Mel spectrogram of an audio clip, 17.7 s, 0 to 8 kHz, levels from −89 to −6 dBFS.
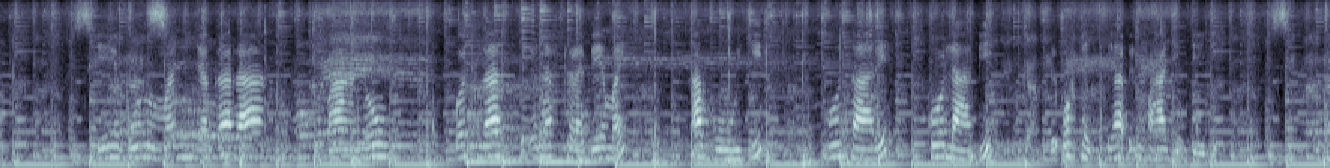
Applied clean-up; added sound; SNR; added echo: none; Guitar; 2 dB; none.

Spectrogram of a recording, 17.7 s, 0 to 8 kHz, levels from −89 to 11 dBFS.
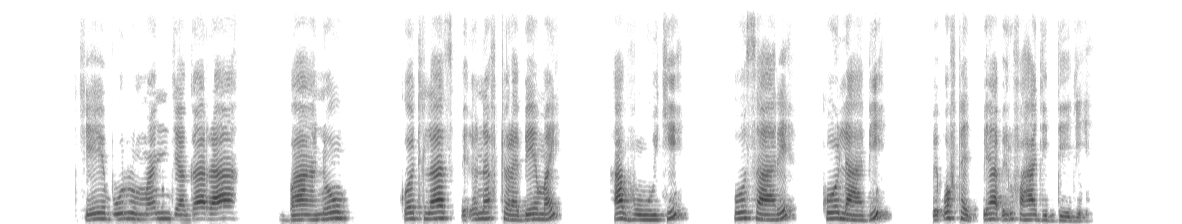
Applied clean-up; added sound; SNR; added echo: none; none; none; none.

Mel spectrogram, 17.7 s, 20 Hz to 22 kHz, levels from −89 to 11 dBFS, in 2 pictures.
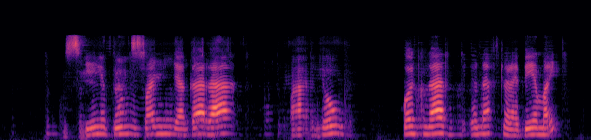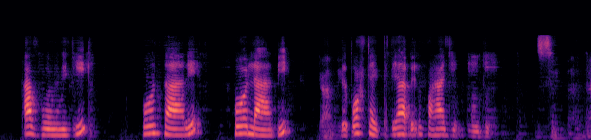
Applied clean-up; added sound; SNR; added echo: neural mask model DeepFilterNet 3.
